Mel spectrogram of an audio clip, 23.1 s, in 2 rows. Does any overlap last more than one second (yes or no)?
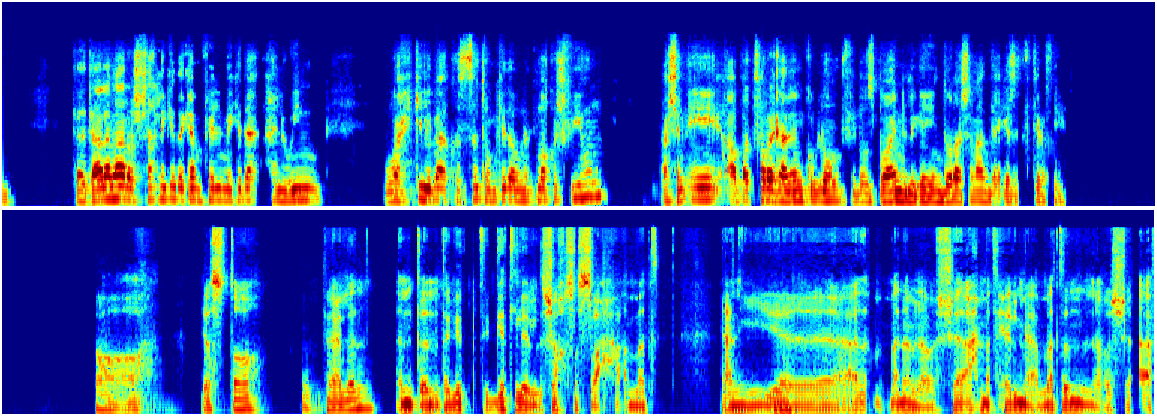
no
